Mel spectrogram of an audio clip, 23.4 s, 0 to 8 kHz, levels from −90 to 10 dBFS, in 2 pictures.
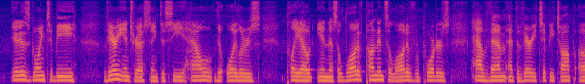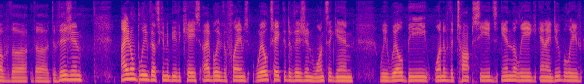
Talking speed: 175 wpm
